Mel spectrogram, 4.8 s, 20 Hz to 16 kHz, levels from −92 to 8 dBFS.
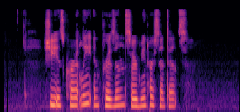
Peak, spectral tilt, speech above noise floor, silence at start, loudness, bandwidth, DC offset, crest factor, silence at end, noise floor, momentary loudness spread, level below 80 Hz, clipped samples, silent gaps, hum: -6 dBFS; -3 dB/octave; 41 dB; 0.9 s; -22 LUFS; 11.5 kHz; under 0.1%; 18 dB; 1.1 s; -61 dBFS; 9 LU; -68 dBFS; under 0.1%; none; none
